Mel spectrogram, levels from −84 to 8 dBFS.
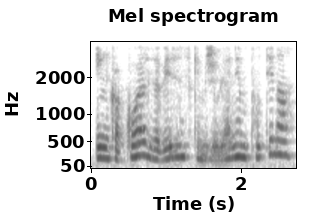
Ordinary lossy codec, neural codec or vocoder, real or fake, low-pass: none; none; real; 3.6 kHz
